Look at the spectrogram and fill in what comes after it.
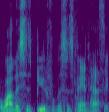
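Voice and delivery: ordinary talk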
